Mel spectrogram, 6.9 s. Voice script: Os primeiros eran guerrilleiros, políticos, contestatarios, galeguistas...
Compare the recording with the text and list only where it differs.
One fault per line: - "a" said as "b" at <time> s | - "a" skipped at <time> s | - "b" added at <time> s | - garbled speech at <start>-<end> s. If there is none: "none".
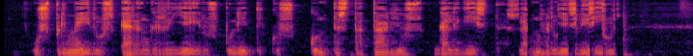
- garbled speech at 5.2-6.2 s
